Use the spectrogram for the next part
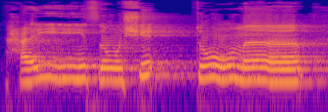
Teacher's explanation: حمزہ ساکن ہے. جھٹکے سے پڑھیں گے. تا کو مرپیش ہے.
